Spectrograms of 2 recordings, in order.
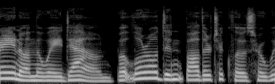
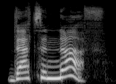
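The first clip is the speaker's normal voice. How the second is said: sharp, higher angry shout; yelling; 6 semitones higher, 4 dB louder, slower than usual. A narrator's reading. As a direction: cut them off with a yell. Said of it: "Laurel yelled".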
